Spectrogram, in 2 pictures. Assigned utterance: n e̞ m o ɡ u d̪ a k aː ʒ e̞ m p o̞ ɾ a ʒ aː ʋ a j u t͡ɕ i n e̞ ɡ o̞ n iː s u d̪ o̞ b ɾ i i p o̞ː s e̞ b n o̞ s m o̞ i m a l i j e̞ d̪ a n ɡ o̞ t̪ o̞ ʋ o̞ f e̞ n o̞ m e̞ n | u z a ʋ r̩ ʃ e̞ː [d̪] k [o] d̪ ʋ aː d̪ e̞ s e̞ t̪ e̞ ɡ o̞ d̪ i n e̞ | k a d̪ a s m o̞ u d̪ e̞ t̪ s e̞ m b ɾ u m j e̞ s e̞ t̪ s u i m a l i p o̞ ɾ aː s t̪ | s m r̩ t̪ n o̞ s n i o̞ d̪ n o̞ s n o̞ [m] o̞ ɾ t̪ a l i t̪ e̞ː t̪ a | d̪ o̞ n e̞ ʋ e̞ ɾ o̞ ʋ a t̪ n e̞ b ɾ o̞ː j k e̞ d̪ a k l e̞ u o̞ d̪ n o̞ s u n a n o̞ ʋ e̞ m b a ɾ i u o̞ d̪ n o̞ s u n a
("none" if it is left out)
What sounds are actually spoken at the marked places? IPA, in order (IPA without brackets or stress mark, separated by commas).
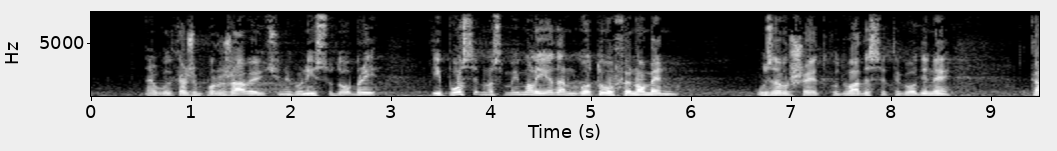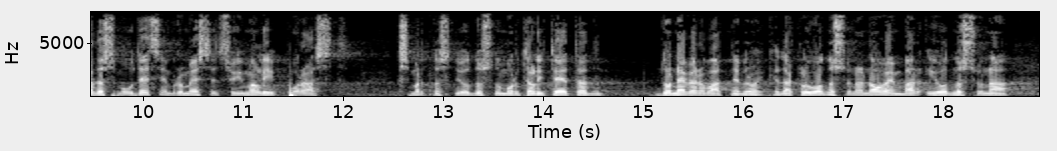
t̪, u, m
